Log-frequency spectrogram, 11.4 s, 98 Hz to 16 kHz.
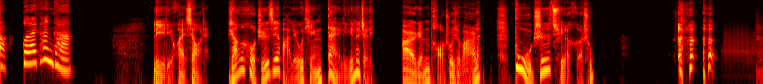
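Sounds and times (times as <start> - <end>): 
speech: 0.0 - 1.2, 2.3 - 9.0, 10.1 - 10.8
person coughing awkwardly: 10.1 - 10.8.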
